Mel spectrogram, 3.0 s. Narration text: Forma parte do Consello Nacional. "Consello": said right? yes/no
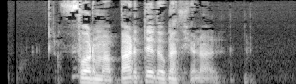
no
